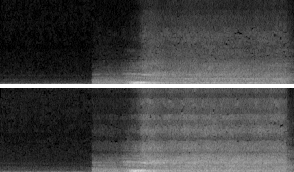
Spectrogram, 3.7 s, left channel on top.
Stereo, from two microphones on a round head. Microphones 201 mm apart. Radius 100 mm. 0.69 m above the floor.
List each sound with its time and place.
1.1 s a toilet flushing: 75° right (ahead or behind), 1.7 m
